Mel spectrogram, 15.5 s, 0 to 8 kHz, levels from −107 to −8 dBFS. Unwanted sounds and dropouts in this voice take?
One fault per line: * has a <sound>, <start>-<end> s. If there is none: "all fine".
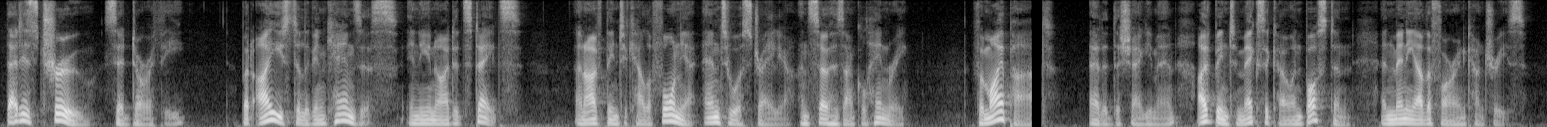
* has a dropout, 10.3-10.4 s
